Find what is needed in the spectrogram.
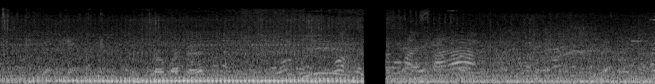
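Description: Motorcycle engines idling with a steady low hum under the chatter of a roadside crowd. The sound drops out completely for a split second a little past halfway, then the crowd voices go on.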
